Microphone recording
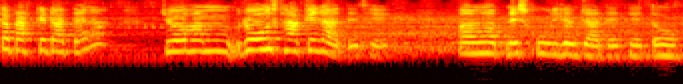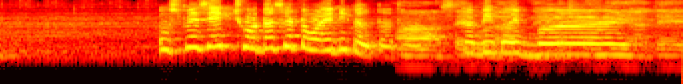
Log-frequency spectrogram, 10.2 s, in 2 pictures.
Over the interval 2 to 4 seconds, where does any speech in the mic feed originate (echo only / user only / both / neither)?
echo only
